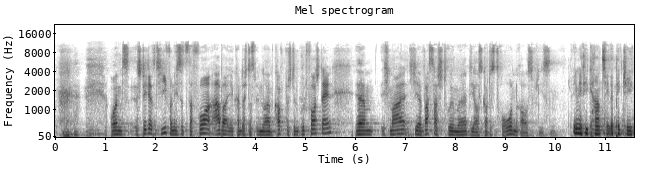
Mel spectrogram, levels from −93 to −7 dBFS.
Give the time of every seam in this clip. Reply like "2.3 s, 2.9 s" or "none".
2.0 s, 4.0 s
